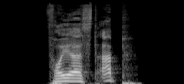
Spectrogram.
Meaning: second-person singular present of abfeuern
- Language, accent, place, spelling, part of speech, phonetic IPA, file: German, Germany, Berlin, feuerst ab, verb, [ˌfɔɪ̯ɐst ˈap], De-feuerst ab.ogg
